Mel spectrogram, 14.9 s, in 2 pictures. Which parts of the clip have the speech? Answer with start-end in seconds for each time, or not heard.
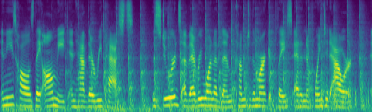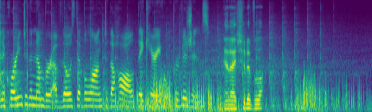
0.0-12.7.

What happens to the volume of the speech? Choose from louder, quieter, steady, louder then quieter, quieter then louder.
steady.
